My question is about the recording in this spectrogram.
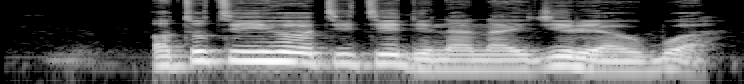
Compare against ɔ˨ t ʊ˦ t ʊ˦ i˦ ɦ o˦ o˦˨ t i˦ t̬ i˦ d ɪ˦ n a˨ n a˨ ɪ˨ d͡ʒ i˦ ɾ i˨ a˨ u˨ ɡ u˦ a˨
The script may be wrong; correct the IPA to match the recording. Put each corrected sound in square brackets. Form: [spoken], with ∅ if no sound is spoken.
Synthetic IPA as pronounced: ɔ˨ t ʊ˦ t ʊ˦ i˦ ɦ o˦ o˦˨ t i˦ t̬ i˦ d [ɪ˨] n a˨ n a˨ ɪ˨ d͡ʒ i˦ ɾ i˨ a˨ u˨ [ɡ͡b] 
